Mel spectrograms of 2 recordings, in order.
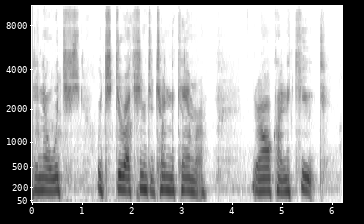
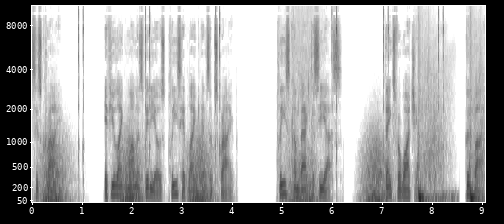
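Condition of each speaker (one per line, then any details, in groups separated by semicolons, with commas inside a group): Cerebral palsy; cannot walk, crawls to get around
No condition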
